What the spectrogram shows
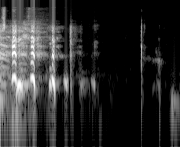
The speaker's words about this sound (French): Je veux boire une gorgée là.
